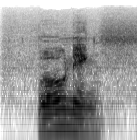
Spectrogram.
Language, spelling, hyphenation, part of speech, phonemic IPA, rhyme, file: Dutch, woning, wo‧ning, noun, /ˈʋoː.nɪŋ/, -oːnɪŋ, Nl-woning.ogg
- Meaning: house, abode, residence, dwelling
